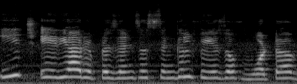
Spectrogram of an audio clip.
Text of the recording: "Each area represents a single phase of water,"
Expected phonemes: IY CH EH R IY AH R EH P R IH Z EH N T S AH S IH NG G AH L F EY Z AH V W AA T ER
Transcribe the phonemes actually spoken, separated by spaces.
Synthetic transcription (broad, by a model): IY CH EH R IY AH R EH P R IH Z EH N T S AH S IH NG G AH L F EY Z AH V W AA T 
